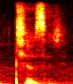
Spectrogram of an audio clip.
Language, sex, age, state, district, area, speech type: Urdu, male, 18-30, Uttar Pradesh, Muzaffarnagar, urban, spontaneous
